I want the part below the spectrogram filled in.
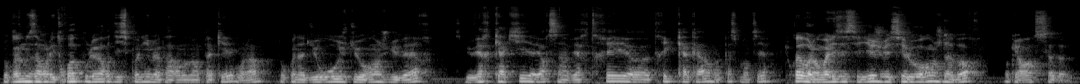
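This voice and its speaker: A man's voice: mid-range voice, steady tone, fast talker, hardly any pauses, dark tone. A man from France chatting casually as he taste-tests snacks for a vlog, swearing offhand and thinking aloud as he eats. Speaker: vlogger reviewing snacks. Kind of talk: casual food tasting vlog. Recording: roomy echo, faint background ambience.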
